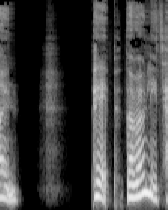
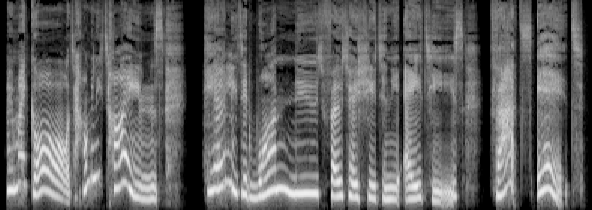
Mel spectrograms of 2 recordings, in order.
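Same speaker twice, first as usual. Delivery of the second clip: higher, mock-outraged young girl; exasperated protest; 6 semitones higher than usual. A narrator's reading. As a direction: roll your eyes, protest it's been said too often. Lauren protests the old teasing.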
